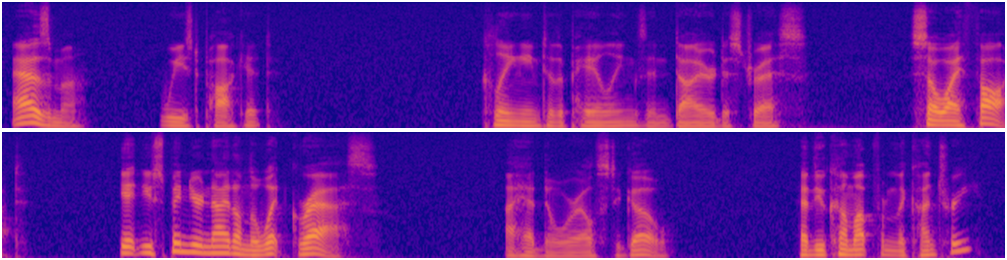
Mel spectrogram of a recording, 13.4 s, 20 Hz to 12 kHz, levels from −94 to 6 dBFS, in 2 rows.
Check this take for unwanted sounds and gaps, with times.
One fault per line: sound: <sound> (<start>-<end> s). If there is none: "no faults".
no faults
